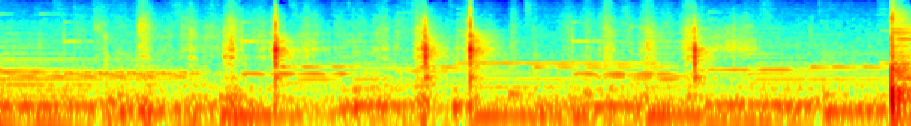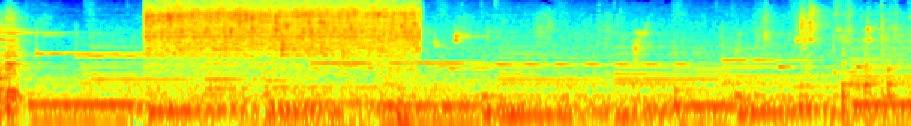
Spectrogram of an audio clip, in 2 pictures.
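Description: A chef's knife cutting through a lemon onto a plastic cutting board, a few sharp knocks of the blade. Then a loud clunk of a stainless steel bowl in a steel sink, and a tap running into the bowl for about two seconds. Background music plays throughout.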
